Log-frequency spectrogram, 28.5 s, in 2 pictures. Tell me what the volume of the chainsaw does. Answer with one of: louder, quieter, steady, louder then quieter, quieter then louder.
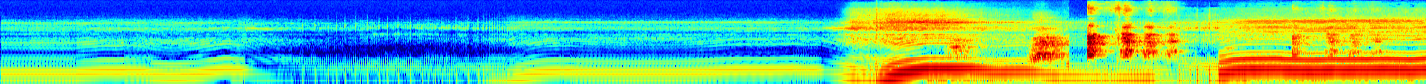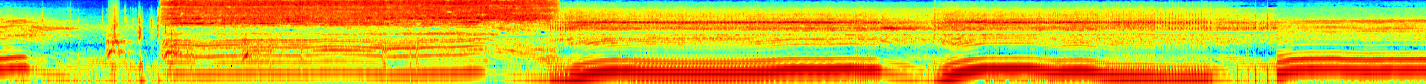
louder.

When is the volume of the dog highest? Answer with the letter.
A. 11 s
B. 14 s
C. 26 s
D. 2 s
A.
